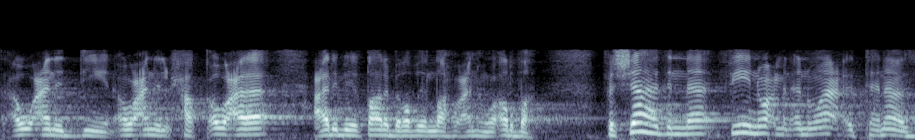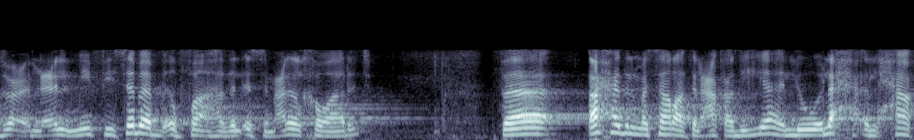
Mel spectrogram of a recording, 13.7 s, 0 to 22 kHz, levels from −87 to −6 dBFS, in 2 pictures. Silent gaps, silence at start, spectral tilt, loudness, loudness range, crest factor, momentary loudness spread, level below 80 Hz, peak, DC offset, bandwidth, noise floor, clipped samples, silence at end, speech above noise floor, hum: none; 0 s; -8 dB/octave; -22 LUFS; 4 LU; 20 dB; 9 LU; -54 dBFS; -2 dBFS; under 0.1%; 5.2 kHz; -50 dBFS; under 0.1%; 0 s; 29 dB; none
